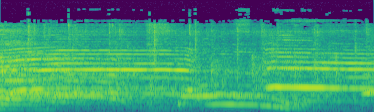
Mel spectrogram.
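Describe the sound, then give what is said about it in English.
Crowd cheering and whooping for a comedian at a comedy show in Atlantic City, loud voices rising and falling in pitched shouts that overlap and carry on steadily for a few seconds. “Ladies and gentlemen, he's already here. How about a hand for Stuttering John, everybody?”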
